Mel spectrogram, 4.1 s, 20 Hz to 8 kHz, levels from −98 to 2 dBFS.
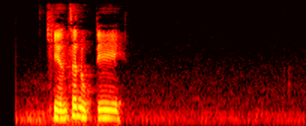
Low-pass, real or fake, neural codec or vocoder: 7.2 kHz; real; none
